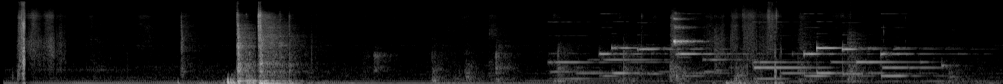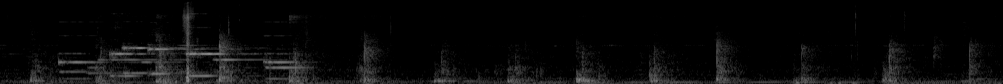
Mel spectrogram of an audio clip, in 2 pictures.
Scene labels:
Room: kitchen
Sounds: door, footsteps, phone ringing

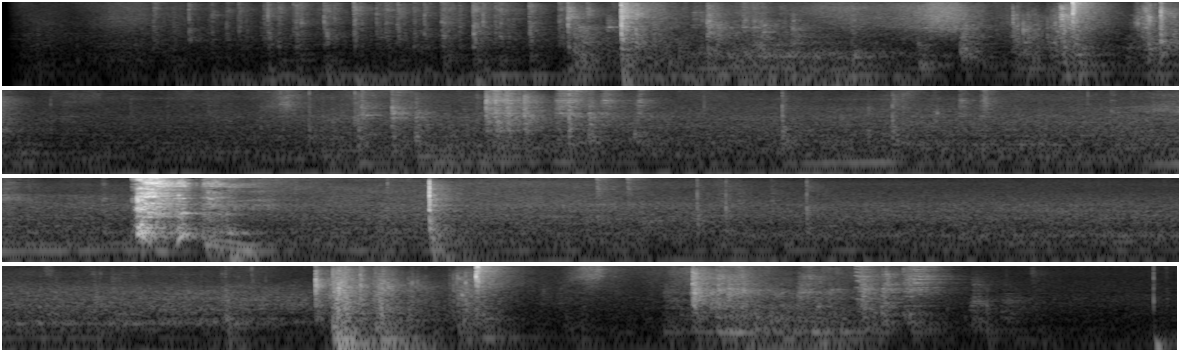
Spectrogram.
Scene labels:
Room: office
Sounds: keyboard typing, window (more than once)

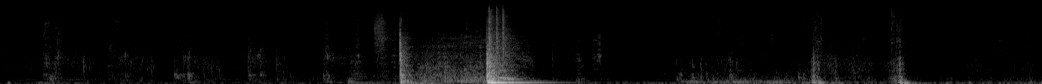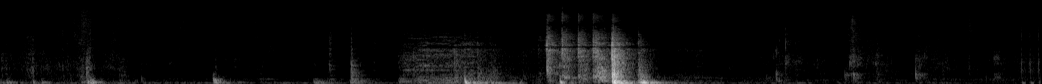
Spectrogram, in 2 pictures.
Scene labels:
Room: bedroom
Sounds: footsteps, wardrobe or drawer (more than once)

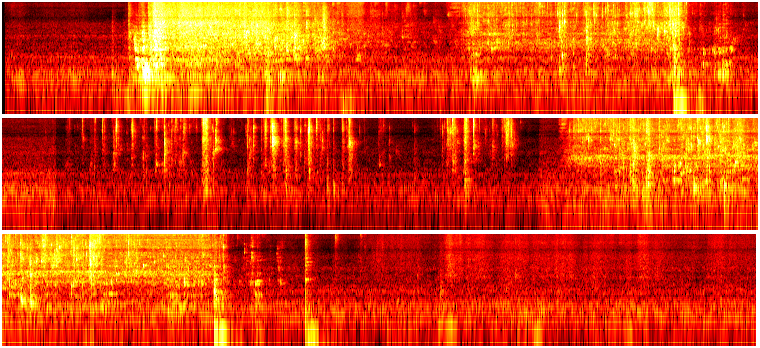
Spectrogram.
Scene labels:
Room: lavatory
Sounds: toilet flushing, running water

